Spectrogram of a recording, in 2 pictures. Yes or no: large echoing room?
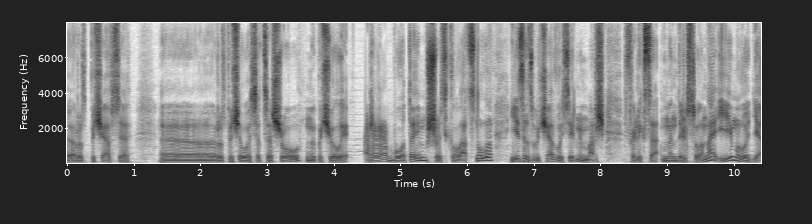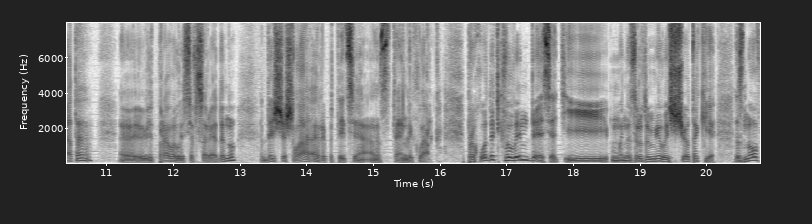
no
